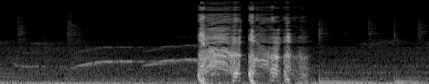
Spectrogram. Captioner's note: coughing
